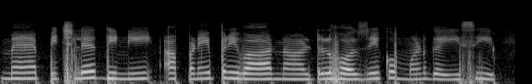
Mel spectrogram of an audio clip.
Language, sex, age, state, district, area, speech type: Punjabi, female, 18-30, Punjab, Mohali, urban, spontaneous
